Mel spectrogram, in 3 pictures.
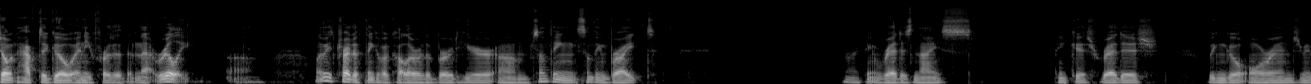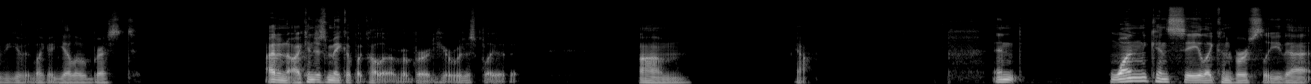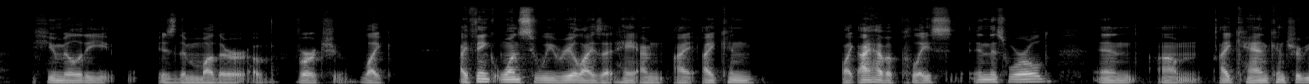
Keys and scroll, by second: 17.2 space, 28.7 space, 35.4 space.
